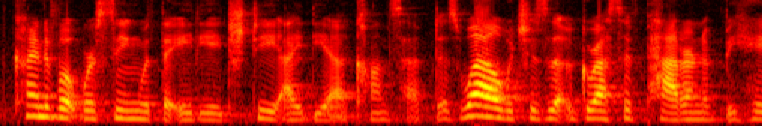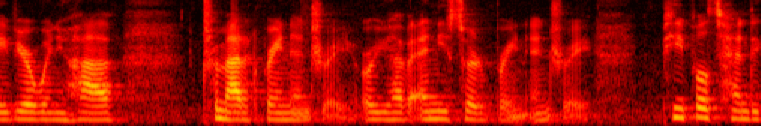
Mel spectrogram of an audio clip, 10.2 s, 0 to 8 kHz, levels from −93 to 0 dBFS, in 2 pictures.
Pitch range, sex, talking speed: 175-200 Hz, female, 215 wpm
